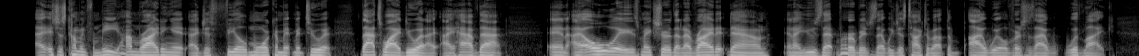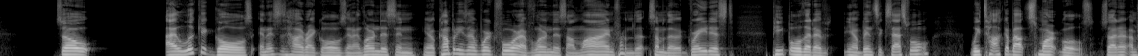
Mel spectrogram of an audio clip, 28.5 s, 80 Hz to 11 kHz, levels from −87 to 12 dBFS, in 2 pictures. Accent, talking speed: American, 205 wpm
